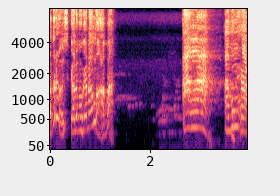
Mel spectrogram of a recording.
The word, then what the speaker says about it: Allah: Berarti kalau dalam bahasa Arab ketika harakat fathah Allah dibaca tebal bukan allahah atau harakat domah lullah bukan lullah kecuali harakat kasrah lilla.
